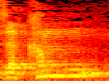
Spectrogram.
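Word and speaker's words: ज़ख़्म: तो जख्म के सही उच्चारण जख्म है, जख्म उच्चारित करे रहती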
